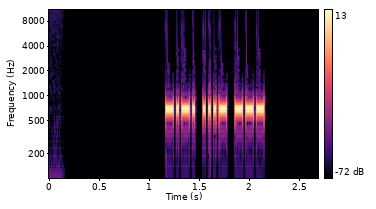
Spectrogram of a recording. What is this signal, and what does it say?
Morse code, heard as a keyed tone, about 46 wpm, 700 Hz. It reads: CVO
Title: USA Call Sign Postfixes - 3 Letters 45wpm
